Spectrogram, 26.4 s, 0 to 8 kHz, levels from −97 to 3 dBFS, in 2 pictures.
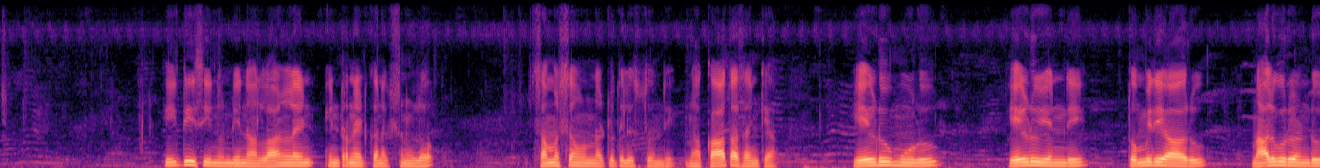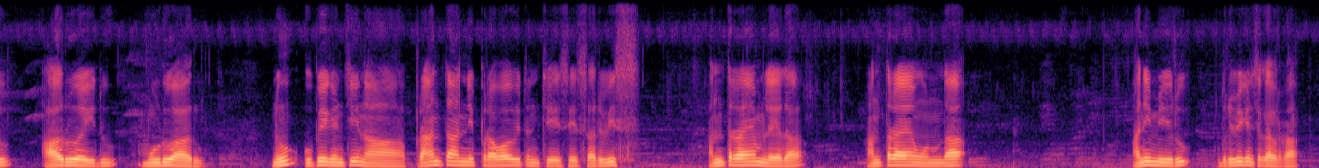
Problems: constant background noise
